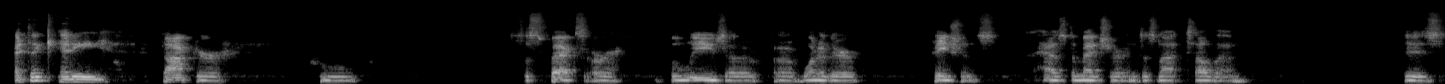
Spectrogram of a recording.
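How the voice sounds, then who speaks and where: A man speaks at a very slow pace, his medium pitch swinging very widely. His voice is somewhat breathy, with long, frequent pauses. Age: 60s. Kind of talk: testimony. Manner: halting, many fillers.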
